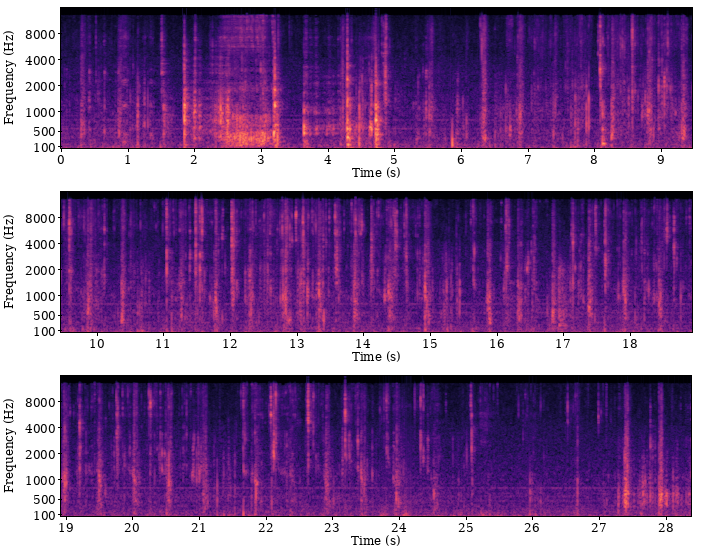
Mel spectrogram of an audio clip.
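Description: Close-miked chewing and biting of spicy bibimbap with crunchy vegetables (bean sprouts, cucumber, radish), wet mouth clicks and smacks, and occasional utensil clicks on a stainless-steel bowl. There is a louder noisy burst about two to three seconds in.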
